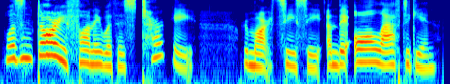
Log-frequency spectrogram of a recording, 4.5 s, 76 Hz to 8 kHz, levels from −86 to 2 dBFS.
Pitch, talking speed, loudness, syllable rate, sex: 250 Hz, 175 wpm, -18 LUFS, 5.5 syllables/s, female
